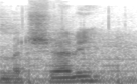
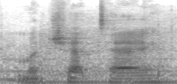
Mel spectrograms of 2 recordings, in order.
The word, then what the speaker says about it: machete: Oh, it's a machete? Machete. I'm just kidding. I know it's pronounced machete.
